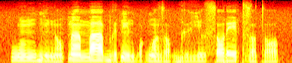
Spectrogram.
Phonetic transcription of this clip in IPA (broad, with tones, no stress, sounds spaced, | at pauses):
w ũ˦ ŋ ɡ͡b ĩ˨ n ɾ ɔ̃˦ ɓ ã˦ m aː˦ b ɨ˦ ɗ ĩ˨ b ɔ˦ ɡ͡b ɔ̃˨ z ɔ˨ ɡ͡b ɨ˧ ɣ i˧ l s ɔ˦ ɾ eː˧ t z ɔ˨ t ɔ˦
